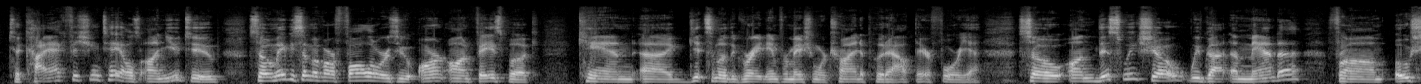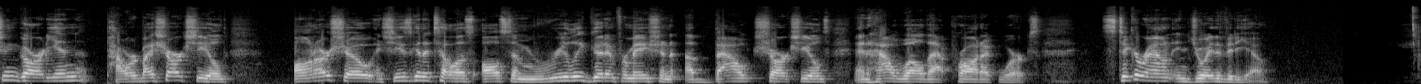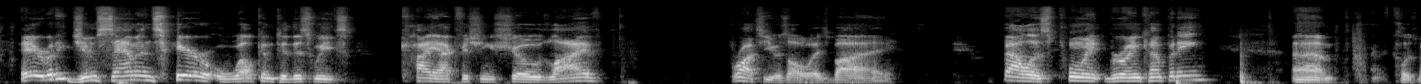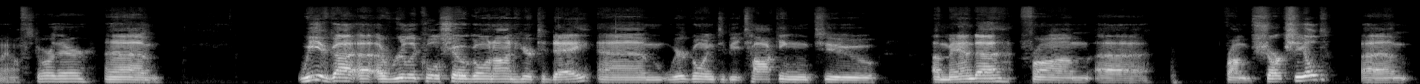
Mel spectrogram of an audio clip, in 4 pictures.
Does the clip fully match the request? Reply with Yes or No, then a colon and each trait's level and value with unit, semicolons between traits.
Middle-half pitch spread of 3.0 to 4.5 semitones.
No: average, 4.9 semitones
